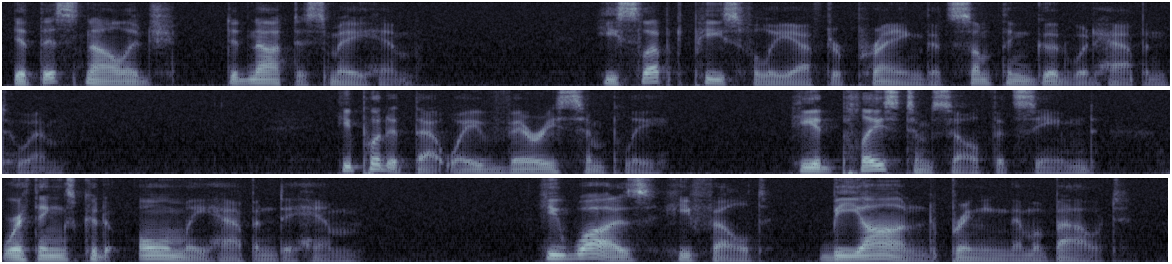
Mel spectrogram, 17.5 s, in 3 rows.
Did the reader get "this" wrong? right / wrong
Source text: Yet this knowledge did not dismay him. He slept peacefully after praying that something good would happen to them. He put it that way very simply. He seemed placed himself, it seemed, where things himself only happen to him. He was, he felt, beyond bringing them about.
right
